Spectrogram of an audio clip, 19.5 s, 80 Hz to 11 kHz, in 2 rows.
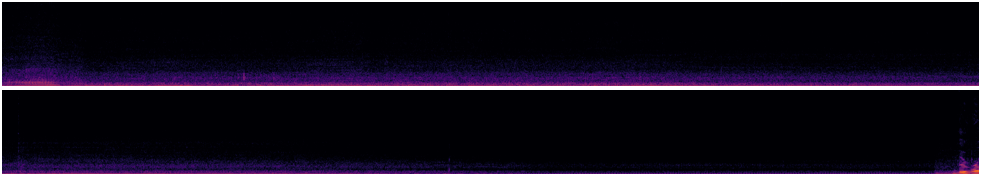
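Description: A 2021 Suzuki GSX-S1000 motorcycle cruises steadily on an open road with a sustained engine drone and wind rush, its pitch easing down as it slows near the end.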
